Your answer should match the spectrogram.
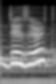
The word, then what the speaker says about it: desert: Here desert, it's a noun, and look here at the stress mark, it's on the first syllable.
